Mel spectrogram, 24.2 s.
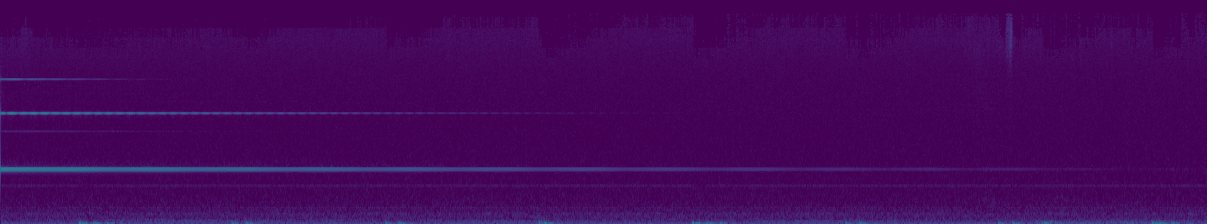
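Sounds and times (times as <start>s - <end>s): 
singing bowl long ring: 0.0s - 18.9s.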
